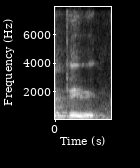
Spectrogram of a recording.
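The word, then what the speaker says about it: pyrrhic: That's how you spell pirick. P Y R R H I C. That's how you spell pirick. Yeah. Spell it wrong.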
